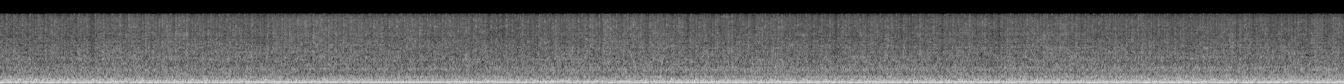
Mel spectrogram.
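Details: 350 small-block V8 with a cam fitted, freshly started on open headers after priming; loud, deep, steady rumble with an even lope, no ticking or knocking, sounds healthy, timing probably needs setting slightly.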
